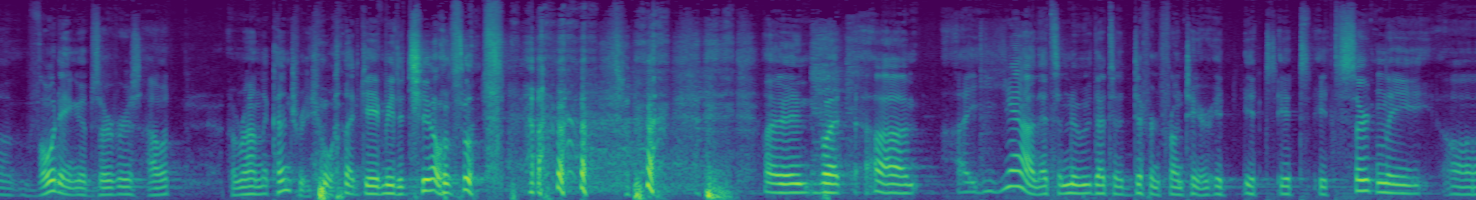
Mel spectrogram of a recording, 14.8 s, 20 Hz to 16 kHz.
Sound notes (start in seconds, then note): 4.9 laughter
